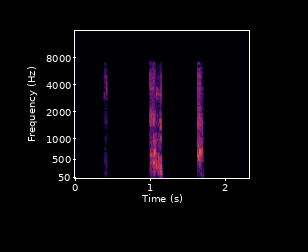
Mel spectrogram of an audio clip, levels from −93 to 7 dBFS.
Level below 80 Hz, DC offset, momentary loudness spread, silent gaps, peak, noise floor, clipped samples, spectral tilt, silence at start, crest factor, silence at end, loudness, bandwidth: -82 dBFS; under 0.1%; 14 LU; 0.45-0.99 s, 1.19-1.63 s; -22 dBFS; under -90 dBFS; under 0.1%; -2 dB/octave; 0.4 s; 24 dB; 0.6 s; -41 LUFS; 7.4 kHz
